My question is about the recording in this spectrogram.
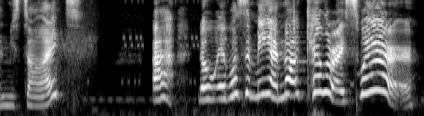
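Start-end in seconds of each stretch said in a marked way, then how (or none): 1.5-4.2 frantic, rising pleading; panicked denial. Acted. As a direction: blurt it out in a panic. Witness panics under questioning.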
